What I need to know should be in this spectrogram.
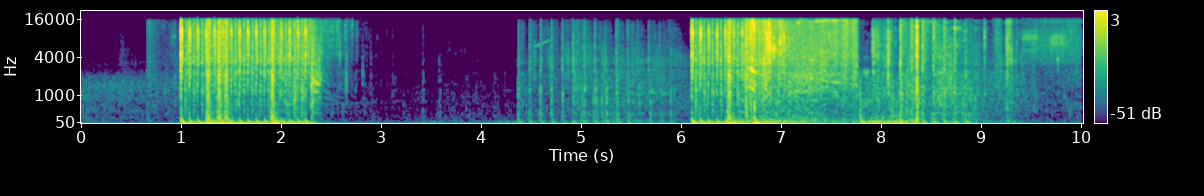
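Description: Rapid gunfire rattles loudly in short bursts.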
